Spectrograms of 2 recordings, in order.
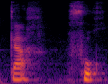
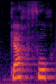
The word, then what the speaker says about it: Carrefour: vais faire mes courses à carrefour c'est faux car four carrefour carrefour car essayer à l'envers si c'est trop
